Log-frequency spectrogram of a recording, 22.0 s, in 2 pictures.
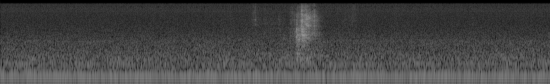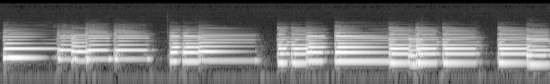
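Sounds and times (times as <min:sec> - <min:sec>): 
piano: 0:11.0 - 0:22.0.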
